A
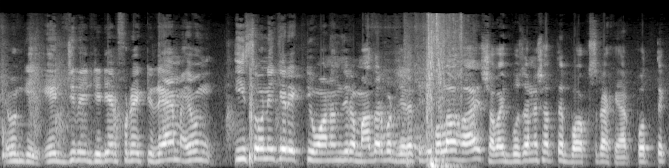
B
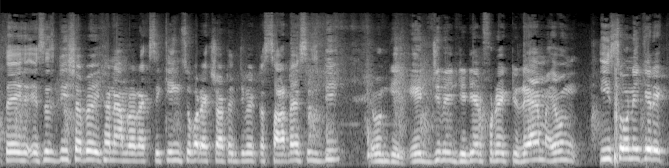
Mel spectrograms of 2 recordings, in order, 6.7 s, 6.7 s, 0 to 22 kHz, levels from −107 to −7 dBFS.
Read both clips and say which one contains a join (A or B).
A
